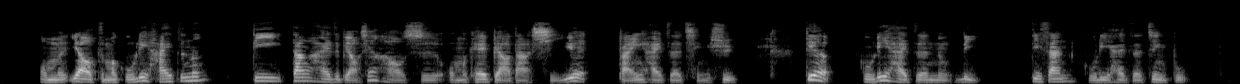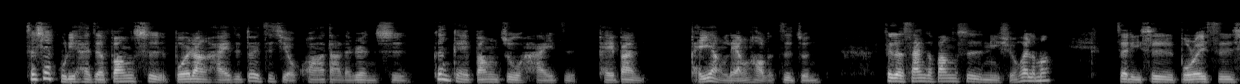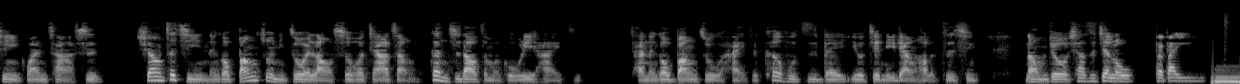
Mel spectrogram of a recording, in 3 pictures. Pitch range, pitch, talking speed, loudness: 105-145 Hz, 115 Hz, 270 characters per minute, -27 LUFS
